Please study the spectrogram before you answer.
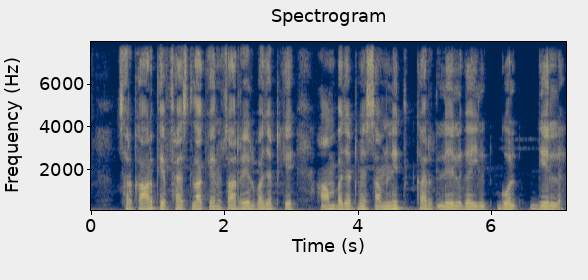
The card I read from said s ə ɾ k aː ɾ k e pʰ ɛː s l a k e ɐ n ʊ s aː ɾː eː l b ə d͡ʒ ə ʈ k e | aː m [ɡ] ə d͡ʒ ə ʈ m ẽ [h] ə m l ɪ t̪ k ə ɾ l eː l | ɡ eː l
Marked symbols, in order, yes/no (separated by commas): no, no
